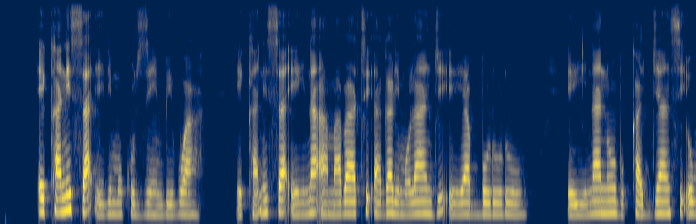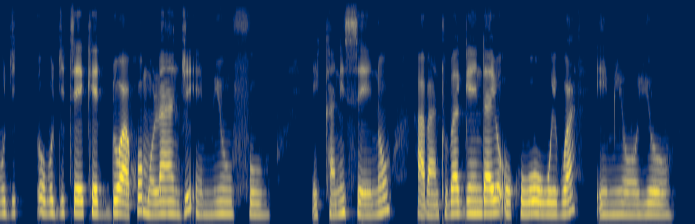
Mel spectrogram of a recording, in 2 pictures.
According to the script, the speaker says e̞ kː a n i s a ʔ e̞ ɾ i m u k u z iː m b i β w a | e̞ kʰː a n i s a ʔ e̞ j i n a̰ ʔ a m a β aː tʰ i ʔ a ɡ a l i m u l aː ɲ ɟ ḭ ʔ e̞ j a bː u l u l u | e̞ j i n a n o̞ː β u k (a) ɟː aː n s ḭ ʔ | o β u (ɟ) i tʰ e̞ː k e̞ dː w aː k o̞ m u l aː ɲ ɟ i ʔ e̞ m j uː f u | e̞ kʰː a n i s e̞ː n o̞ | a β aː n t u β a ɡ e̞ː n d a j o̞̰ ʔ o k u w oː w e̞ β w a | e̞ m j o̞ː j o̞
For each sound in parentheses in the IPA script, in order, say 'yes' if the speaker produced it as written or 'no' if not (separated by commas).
yes, yes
